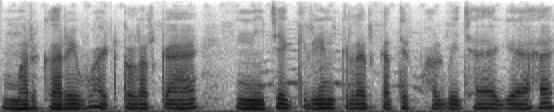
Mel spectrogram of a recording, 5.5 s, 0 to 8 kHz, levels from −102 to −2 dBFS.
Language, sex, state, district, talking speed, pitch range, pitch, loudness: Hindi, male, Jharkhand, Palamu, 140 wpm, 110-115 Hz, 110 Hz, -15 LUFS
